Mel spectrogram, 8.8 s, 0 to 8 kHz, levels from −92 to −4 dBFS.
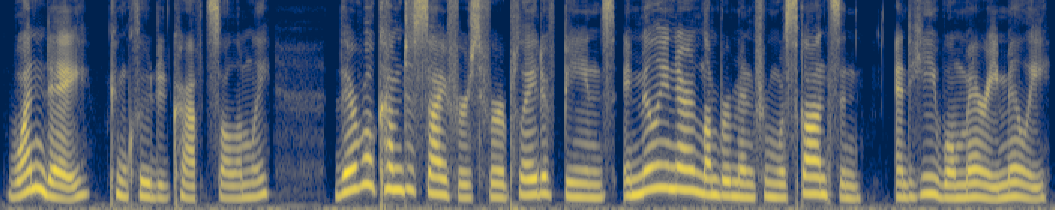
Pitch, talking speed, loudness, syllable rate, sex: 220 Hz, 170 wpm, -18 LUFS, 5.4 syllables/s, female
